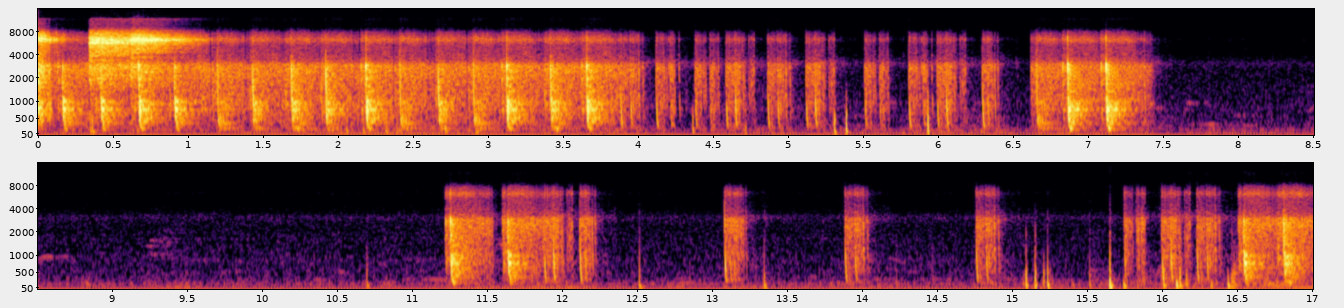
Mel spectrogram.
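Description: Quick footsteps patter on a hard floor, stopping for a few seconds before starting again.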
